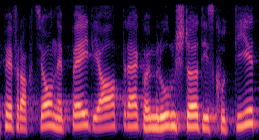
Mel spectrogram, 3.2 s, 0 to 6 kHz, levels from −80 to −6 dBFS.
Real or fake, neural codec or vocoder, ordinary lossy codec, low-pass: fake; codec, 24 kHz, 0.9 kbps, DualCodec; none; 5.4 kHz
